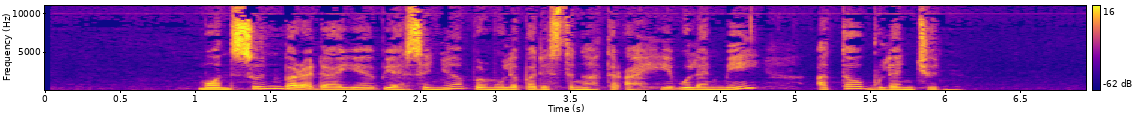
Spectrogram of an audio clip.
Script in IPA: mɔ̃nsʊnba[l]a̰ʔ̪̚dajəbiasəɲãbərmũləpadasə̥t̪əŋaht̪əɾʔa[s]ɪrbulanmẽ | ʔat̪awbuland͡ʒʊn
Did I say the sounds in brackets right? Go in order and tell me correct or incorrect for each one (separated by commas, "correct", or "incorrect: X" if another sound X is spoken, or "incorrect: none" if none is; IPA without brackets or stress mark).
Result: incorrect: ɾ, incorrect: h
